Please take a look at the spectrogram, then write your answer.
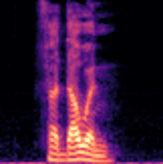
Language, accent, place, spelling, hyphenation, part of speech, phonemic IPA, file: German, Germany, Berlin, verdauen, ver‧dau‧en, verb, /ferˈdaʊ̯ən/, De-verdauen.ogg
- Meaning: 1. to digest (separate food in the alimentary canal) 2. to process (a piece of news etc.), to accept, get over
